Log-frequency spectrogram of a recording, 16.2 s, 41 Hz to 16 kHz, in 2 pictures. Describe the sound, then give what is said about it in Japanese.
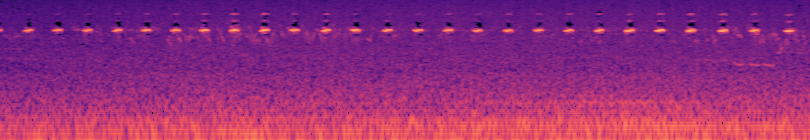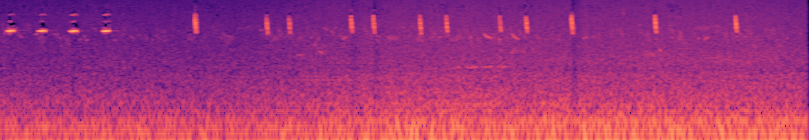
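Zitting cisticola, a sparrow-sized bird about 13 cm long, calling in Nagareyama, Chiba Prefecture, Japan: a steady series of sharp, high 'zit' notes repeated evenly for several seconds, then scattered dry clicking ticks, over a quiet outdoor background. “千葉県流山のセッカをお届けします。”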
